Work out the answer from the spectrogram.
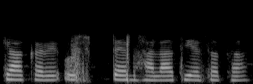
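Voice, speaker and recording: A woman's voice: medium pitch, monotone, a little slow. A young woman in a casual, recorded phone conversation, speaking plainly and earnestly. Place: phone call. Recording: very noisy phone line with clicks.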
